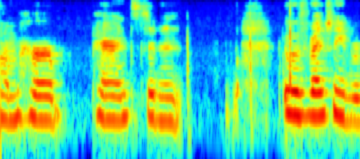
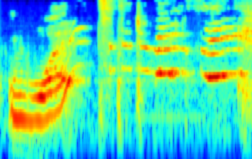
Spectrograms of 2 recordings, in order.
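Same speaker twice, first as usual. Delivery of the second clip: very high, slow, stretched question; baffled exclamation; much slower than usual. Retold or imitated. Colleen didn't catch the fans' chant, high baffled exclamation. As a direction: imitate someone squeaking in confusion.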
